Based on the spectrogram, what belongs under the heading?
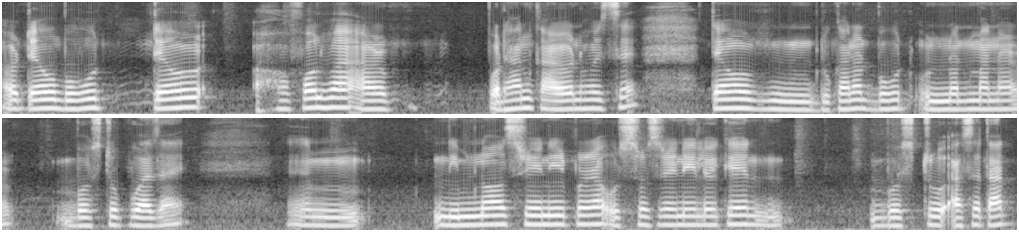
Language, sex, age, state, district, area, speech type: Assamese, female, 30-45, Assam, Dhemaji, rural, spontaneous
